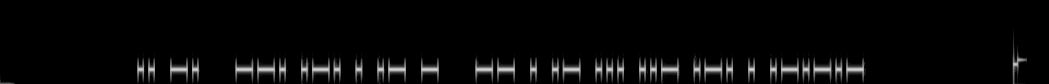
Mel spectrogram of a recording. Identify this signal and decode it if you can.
Morse code, heard as a keyed tone, about 22 wpm, 700 Hz. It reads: IN GREAT MEASURE.
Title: Sentences from Top 1000 Words - Review Part 2 - 22wpm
